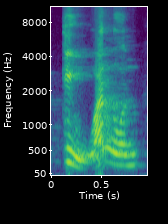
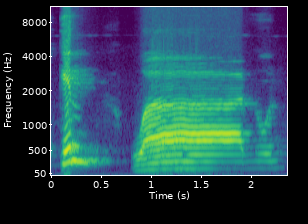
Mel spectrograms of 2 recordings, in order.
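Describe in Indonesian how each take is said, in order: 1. Bunyi n menyatu dengan w setelahnya. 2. Bunyi n diucapkan dengan jelas sebelum w. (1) "Membacanya jangan kiwanun" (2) "tapi harus kinwanun"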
